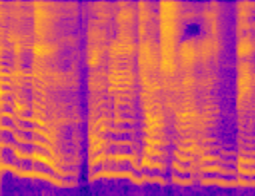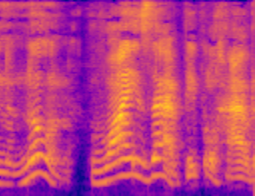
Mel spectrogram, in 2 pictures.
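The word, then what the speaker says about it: Bin Nun: thing about him is that he is called bin noon bin noon not Ben non if you actually look at the all the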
